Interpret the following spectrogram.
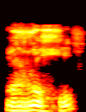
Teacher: on peut retrouver ce r rouler à la manière des Espagnols c'est-à-dire quand ils veulent dire ro qui signifie le rouge voilà · on peut retrouver hein, ce R roulé à la manière des Espagnols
